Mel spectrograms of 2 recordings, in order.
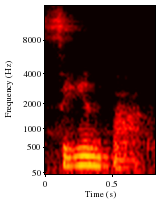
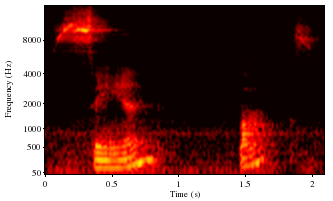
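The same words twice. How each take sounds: First: "sandbox" as one falling word; words joined. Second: "Sand" rising, a pause, then "box"; words kept apart. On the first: Teacher putting two words together, joined "sandbox". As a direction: blend "sandbox" with no gap. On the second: Teacher prompting pupil to join words, separate "Sand", "box". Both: Shown as a demonstration. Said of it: "take words and put 'em together".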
